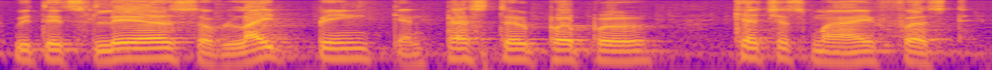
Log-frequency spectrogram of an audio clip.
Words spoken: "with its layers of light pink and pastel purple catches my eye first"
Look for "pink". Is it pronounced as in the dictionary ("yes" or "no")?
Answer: yes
